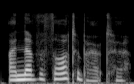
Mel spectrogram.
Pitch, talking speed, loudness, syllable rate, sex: 210 Hz, 225 wpm, -17 LUFS, 6.1 syllables/s, female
